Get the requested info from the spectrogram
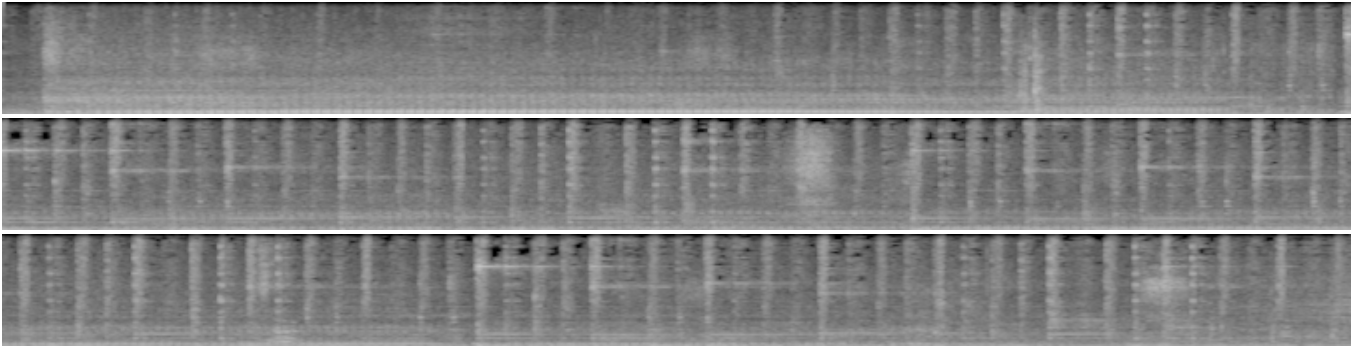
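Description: Suzuki V-Strom motorcycle engine running while riding, its pitch easing down slowly over the first few seconds. Background music with a repeating melody comes in about six seconds in, over the engine.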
